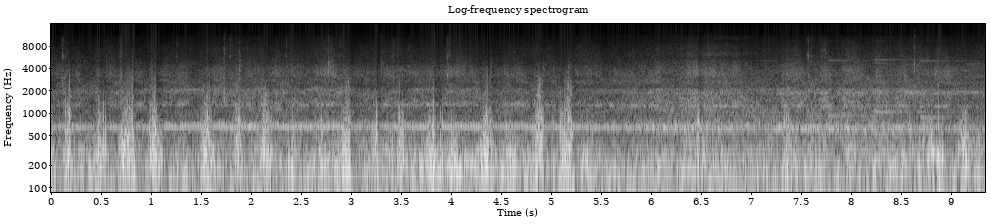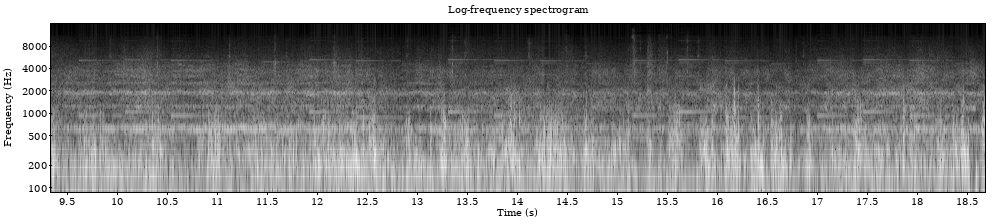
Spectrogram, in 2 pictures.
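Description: Bicycle tyres roll over a rough road.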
